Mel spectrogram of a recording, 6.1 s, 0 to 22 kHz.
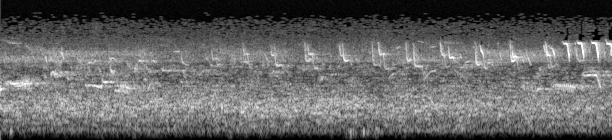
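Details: Willow warbler singing in woodland at Kotthausen, Wuppertal-Beyenburg, Germany, on 3 May 2023: a faint series of high, sweet notes slips gradually downward in the second half, over a steady hiss of background noise.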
